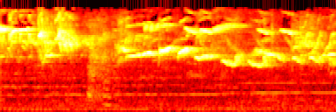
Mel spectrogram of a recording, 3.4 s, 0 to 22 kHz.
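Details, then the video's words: Four-month-old orange-headed thrush in its 'teler' singing style: a continuous, rapid run of high, varied whistles and sharp chattering notes with quick slurred rises and falls, over a faint steady low hum. "Baru 4 Bulan Anis Merah Anjarmoro Telernya Seperti Ini!!"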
